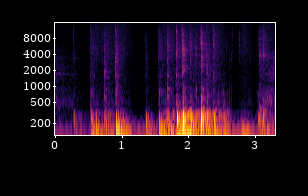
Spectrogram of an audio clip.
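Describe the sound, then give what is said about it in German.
Typing on a computer keyboard: quiet, irregular clusters of key taps with short pauses between bursts. “Roto World, warte, ich schreibe das hier mal rein.”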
